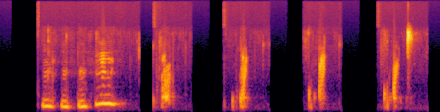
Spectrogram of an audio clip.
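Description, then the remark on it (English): Loud gulping of water: a quick cluster of throaty swallows, then several separate wet, plopping gulps at a slow, steady pace, each with a rising pitch, with no talking. “Sorry, I'm a loud drinker.”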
